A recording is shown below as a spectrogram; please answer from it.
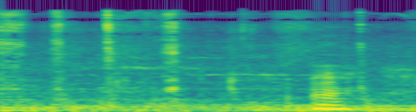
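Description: Front brake cable housing of a Vespa PX being pushed up through a hole in the handlebar headset: a few faint clicks and scrapes of the cable against the metal.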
